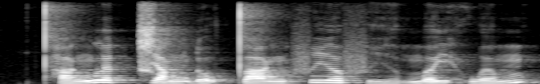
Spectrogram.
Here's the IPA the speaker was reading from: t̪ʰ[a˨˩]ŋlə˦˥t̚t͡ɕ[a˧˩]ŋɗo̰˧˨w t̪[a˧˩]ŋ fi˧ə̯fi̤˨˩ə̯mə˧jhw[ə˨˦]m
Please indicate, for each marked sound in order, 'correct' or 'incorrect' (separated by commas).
incorrect, incorrect, incorrect, correct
